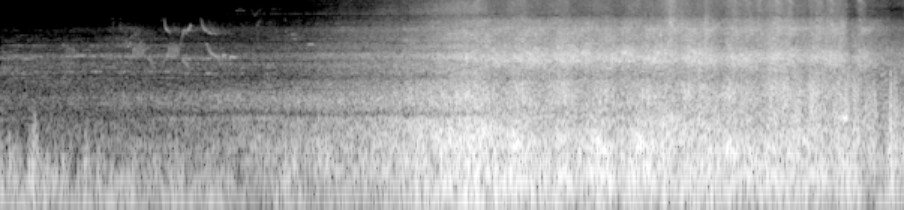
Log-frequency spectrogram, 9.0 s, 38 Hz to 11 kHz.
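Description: A 9-car CrossCountry Class 221 Super Voyager diesel-electric multiple unit passing through the station at about 125 mph without stopping. Its noise rises from about three seconds in and is loud and steady from about halfway as the train rushes past the platform. Birds chirp faintly before it arrives.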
